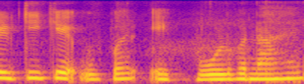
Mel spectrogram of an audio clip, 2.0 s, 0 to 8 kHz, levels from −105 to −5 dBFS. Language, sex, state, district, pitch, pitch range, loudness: Hindi, female, Haryana, Charkhi Dadri, 185 Hz, 175-210 Hz, -14 LUFS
